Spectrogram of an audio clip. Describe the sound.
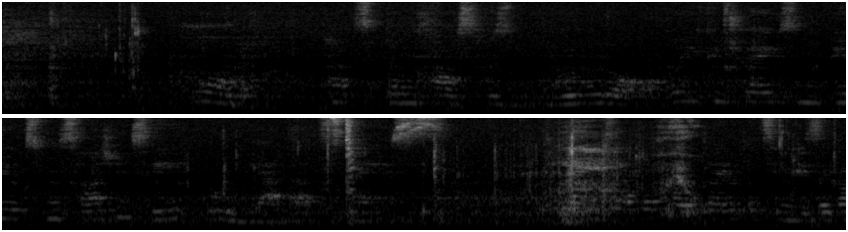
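Someone quietly takes a sip of a drink, with soft wet slurping and a couple of sharper swallowing clicks toward the end, while a faint, muffled voice murmurs underneath.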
